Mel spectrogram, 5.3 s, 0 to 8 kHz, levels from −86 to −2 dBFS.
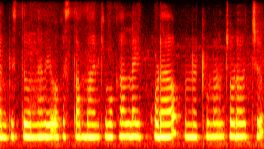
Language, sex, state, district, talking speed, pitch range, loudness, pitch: Telugu, female, Andhra Pradesh, Anantapur, 115 wpm, 250-260 Hz, -15 LUFS, 260 Hz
